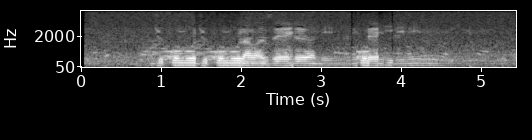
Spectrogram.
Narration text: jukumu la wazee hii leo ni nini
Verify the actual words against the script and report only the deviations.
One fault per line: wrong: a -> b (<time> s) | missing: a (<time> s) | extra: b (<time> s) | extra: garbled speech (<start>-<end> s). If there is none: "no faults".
extra: jukumu (1.5 s)
missing: hii (2.6 s)
extra: garbled speech (3.4-3.9 s)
